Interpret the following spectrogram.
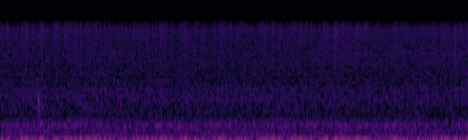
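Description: Steady low rumble of background noise, with no other distinct sound.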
